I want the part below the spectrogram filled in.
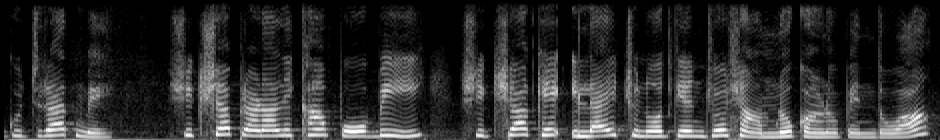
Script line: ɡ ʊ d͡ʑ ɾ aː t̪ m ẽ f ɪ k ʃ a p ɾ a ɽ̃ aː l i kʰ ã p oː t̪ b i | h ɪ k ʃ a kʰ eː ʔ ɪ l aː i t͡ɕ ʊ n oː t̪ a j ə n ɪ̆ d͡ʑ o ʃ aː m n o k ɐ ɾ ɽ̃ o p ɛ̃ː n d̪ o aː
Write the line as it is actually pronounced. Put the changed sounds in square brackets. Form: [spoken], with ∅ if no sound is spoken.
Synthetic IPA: ɡ ʊ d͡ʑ ɾ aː t̪ m ẽ [ʃ] ɪ k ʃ a p ɾ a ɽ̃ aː l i kʰ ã p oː [∅] b i | [ʃ] ɪ k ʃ a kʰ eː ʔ ɪ l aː i t͡ɕ ʊ n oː t̪ [i] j ə n ɪ̆ d͡ʑ o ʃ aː m n o k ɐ ɾ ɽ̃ o p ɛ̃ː n d̪ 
